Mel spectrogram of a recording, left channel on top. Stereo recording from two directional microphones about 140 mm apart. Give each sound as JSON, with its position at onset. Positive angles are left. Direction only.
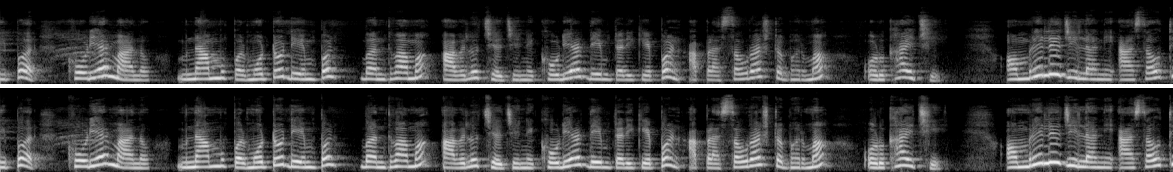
{"t": 0.2, "sound": "a woman's voice", "side_deg": -35}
